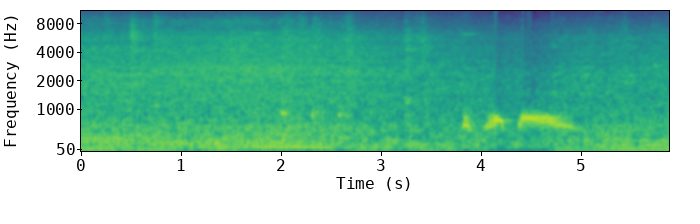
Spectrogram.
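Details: Spotted dove delivering one clear coo phrase near the end, short notes leading into a long mellow falling coo. Quiet hum beforehand and a few faint distant notes.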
